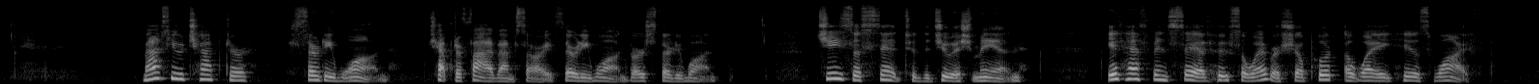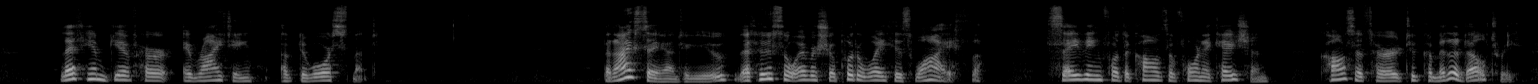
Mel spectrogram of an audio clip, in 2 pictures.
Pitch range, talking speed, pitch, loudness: 165-215 Hz, 110 wpm, 185 Hz, -33 LUFS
